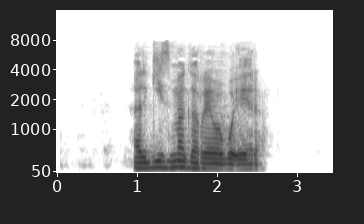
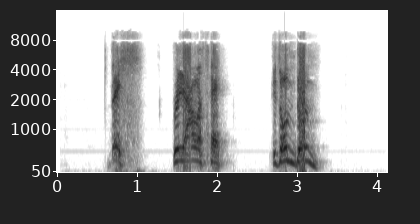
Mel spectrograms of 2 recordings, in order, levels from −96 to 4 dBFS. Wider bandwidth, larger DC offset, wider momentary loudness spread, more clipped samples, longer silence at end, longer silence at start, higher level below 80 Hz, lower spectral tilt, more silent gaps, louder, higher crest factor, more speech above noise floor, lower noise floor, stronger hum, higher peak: second, 8 kHz vs 10 kHz; neither; second, 8 LU vs 16 LU; neither; about the same, 0.9 s vs 0.9 s; first, 0.95 s vs 0.7 s; second, -64 dBFS vs -42 dBFS; first, -8 dB/octave vs -2.5 dB/octave; neither; second, -22 LUFS vs -14 LUFS; about the same, 16 dB vs 18 dB; second, 55 dB vs 71 dB; second, -77 dBFS vs -85 dBFS; neither; second, -8 dBFS vs 0 dBFS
